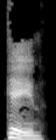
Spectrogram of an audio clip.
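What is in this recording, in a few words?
"cain", English, British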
